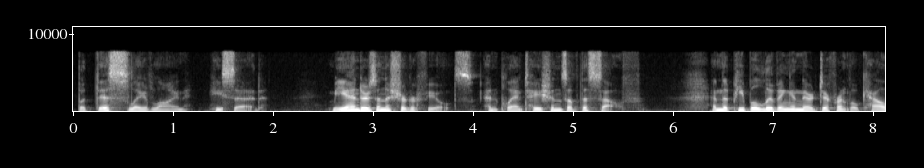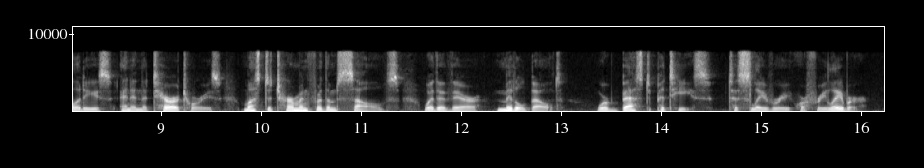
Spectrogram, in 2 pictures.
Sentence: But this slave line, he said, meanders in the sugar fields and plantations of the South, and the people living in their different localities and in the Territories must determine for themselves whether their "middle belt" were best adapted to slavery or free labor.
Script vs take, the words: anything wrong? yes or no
yes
